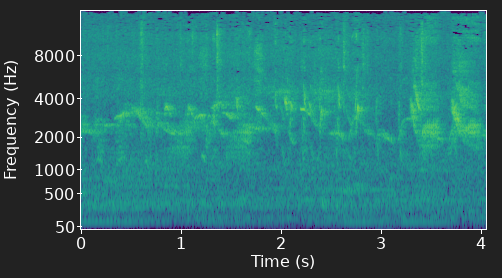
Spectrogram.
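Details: A captive Chinese hwamei (Garrulax canorus) sings a loud, rich run of varied whistled phrases that rise and fall without pause, over a faint low hum.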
